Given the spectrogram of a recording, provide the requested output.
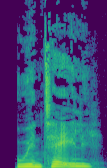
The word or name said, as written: uindtagelig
